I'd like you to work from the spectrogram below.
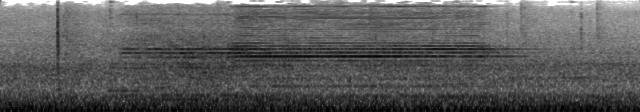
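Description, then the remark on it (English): Busy road traffic rumbles steadily throughout, with a sustained car horn blaring for a couple of seconds over the dense engine noise, along with a brief earlier honk. “Traffic. Everyone hates traffic.”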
